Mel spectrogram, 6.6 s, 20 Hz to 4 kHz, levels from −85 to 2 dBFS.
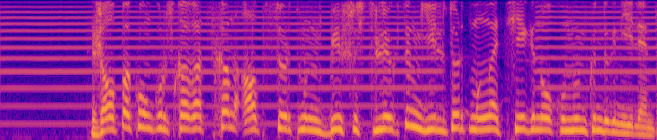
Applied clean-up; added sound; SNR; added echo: none; Trumpet; 16 dB; none.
